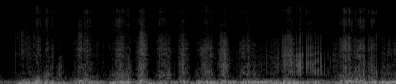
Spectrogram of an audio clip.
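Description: Long pointed nails scratch the surface of a flat black embossed faux leather sheet resting on a fur rug. A steady run of rapid, rough scraping strokes comes in repeated bright, gritty bursts over a dominant low, dull rumble. The texture stays dense and continuous with no ringing between strokes.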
